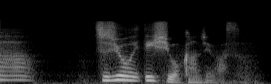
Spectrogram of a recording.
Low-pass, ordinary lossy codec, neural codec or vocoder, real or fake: none; none; codec, 16 kHz, about 1 kbps, DyCAST, with the encoder's durations; fake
